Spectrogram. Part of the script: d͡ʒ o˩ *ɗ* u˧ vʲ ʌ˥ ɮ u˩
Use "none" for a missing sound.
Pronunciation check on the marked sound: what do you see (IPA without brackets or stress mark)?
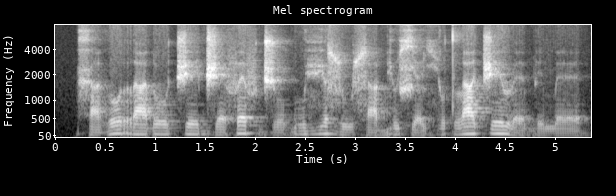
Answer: ɓ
